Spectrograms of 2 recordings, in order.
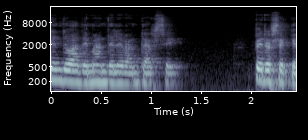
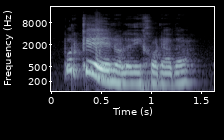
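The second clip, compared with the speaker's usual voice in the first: usual speaking voice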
